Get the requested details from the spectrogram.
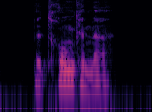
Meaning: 1. comparative degree of betrunken 2. inflection of betrunken: strong/mixed nominative masculine singular 3. inflection of betrunken: strong genitive/dative feminine singular
- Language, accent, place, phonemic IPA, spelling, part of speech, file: German, Germany, Berlin, /bəˈtʁʊŋkənɐ/, betrunkener, adjective, De-betrunkener.ogg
